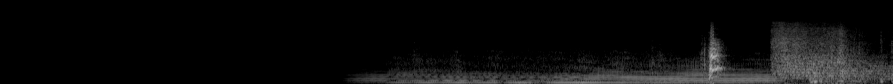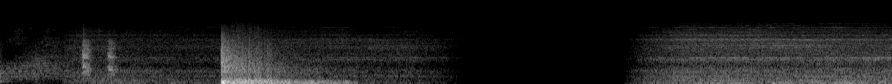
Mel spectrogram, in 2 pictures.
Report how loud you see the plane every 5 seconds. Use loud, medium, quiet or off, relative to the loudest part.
quiet, loud, medium, loud.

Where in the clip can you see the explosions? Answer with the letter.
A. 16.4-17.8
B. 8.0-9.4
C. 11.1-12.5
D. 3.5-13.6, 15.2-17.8
C.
